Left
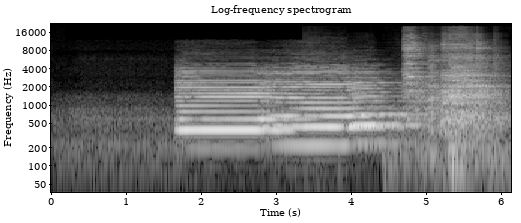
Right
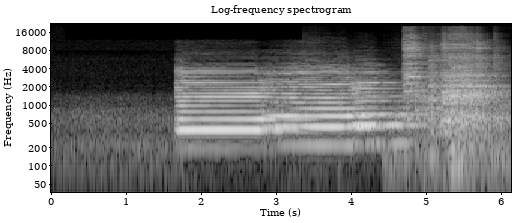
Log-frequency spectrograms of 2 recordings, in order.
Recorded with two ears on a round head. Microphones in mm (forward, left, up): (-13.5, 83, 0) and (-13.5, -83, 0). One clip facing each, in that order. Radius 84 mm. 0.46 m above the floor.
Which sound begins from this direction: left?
A violin, at 1.6 s.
